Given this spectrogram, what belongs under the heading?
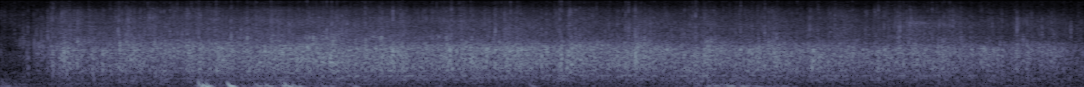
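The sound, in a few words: church congregation applauding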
